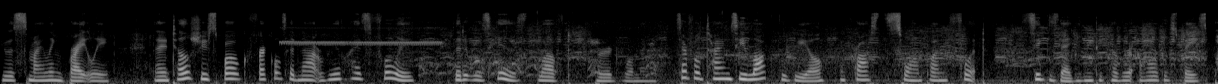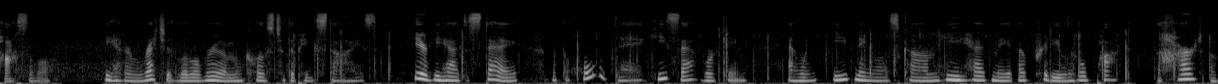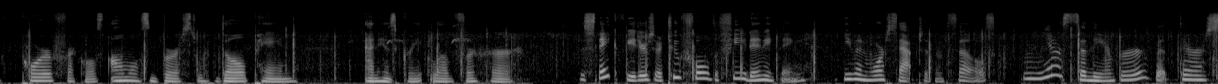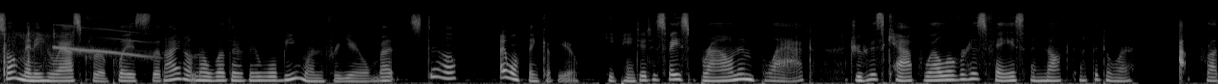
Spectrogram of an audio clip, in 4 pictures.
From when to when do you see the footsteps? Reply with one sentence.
The footsteps can't be heard in this clip.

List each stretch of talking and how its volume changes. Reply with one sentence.
The talking can be heard from 0.0 to 48.6 s, at a steady volume.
